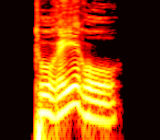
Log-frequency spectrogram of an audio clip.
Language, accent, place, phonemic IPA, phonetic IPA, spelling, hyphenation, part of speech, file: German, Germany, Berlin, /toˈreːro/, [toˈʁeːʁo], Torero, To‧re‧ro, noun, De-Torero.ogg
- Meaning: toreador, torero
